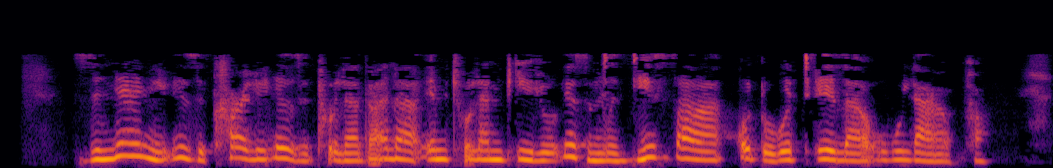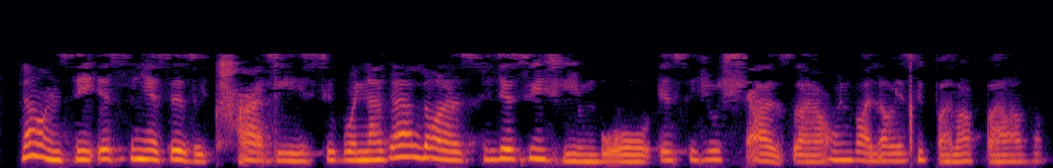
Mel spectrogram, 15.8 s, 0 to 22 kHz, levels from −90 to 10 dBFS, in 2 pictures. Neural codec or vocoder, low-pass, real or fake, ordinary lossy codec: codec, 16 kHz, 1 kbps, FreqCodec, larger model; 7.2 kHz; fake; MP3, 24 kbps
